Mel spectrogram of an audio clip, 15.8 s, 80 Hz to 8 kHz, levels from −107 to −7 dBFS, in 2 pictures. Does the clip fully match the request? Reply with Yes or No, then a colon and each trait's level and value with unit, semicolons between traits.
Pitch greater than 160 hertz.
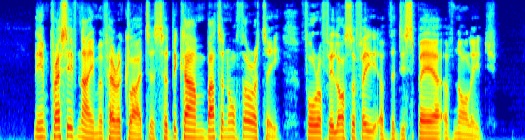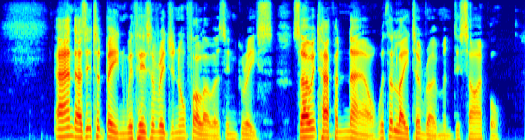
No: low, 125 Hz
